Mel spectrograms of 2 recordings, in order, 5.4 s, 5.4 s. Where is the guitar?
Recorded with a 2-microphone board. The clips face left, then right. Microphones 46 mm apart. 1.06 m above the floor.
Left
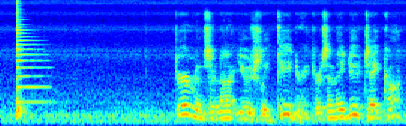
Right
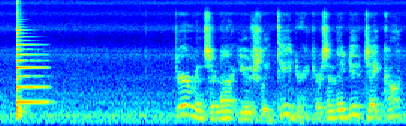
50° right (ahead or behind), 0.6 m.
